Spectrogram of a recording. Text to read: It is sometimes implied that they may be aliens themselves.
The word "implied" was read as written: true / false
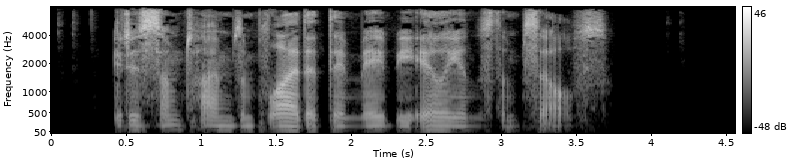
true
